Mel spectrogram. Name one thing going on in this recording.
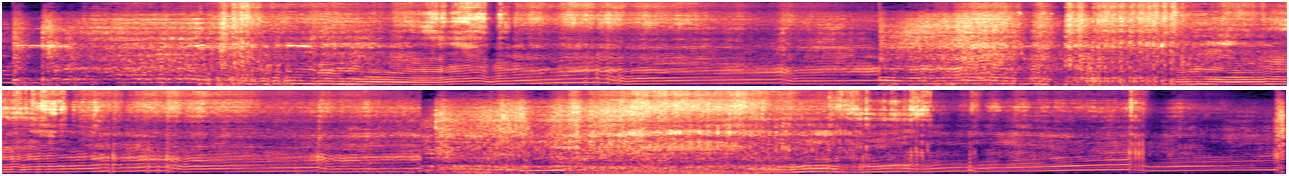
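Rally car engines rev hard out of a hairpin bend, with quick gear changes.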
